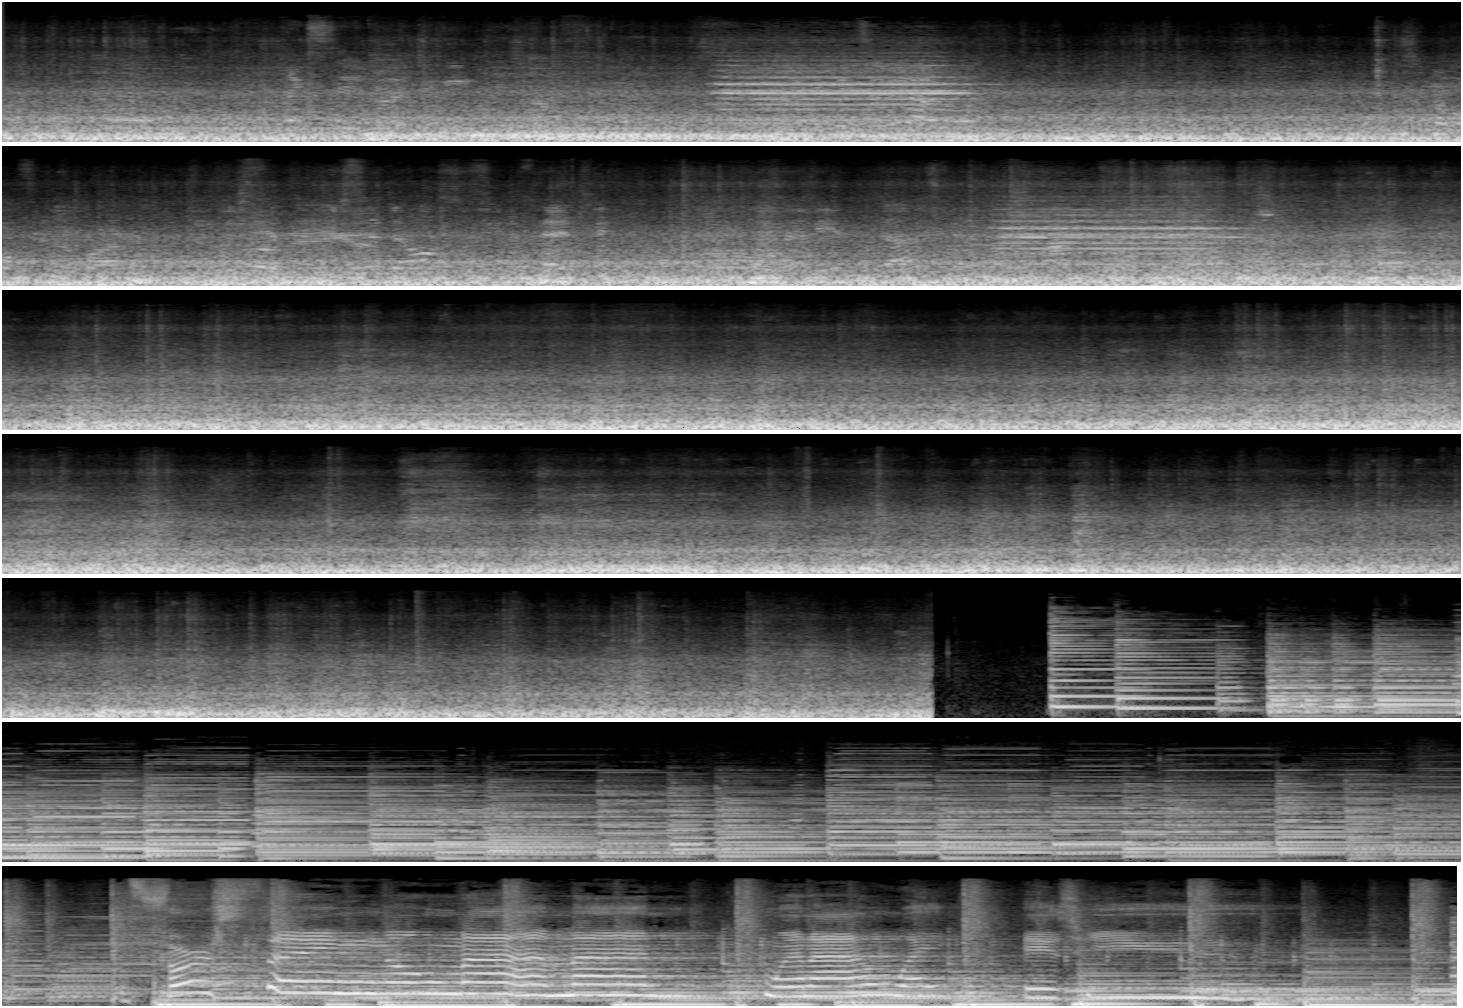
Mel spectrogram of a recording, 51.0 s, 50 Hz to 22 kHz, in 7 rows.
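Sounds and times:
train engine and wheels rumbling: 0:00.0 - 0:33.9, 0:36.0 - 0:51.0
piano music: 0:34.4 - 0:51.0.

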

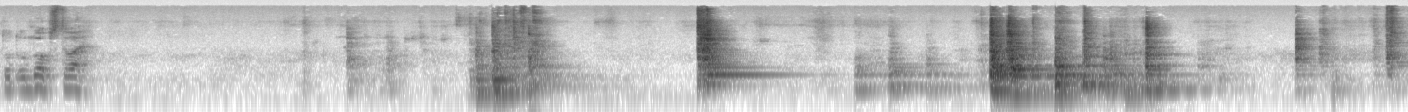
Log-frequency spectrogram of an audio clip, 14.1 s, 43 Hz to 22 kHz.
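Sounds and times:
hollow metal tank clangs: 0:04.7 - 0:05.9, 0:07.0 - 0:07.8, 0:08.5 - 0:12.2.

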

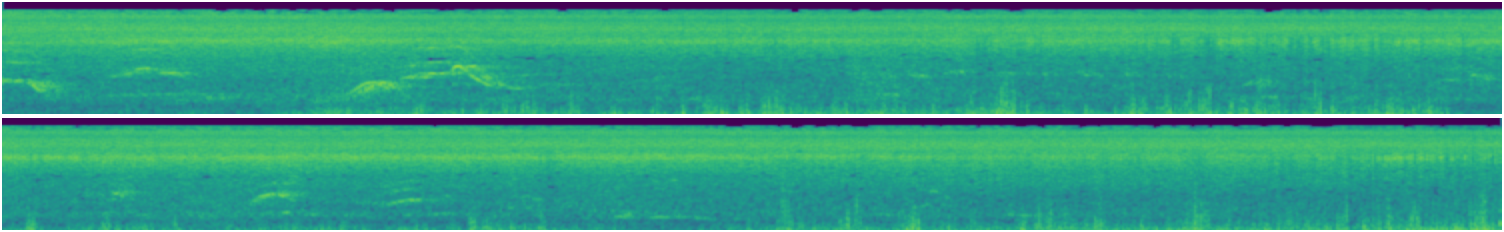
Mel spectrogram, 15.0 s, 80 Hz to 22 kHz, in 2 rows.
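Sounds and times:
short high squeals: 0:00.0 - 0:02.8
water rushing through slide tube: 0:00.0 - 0:15.0.

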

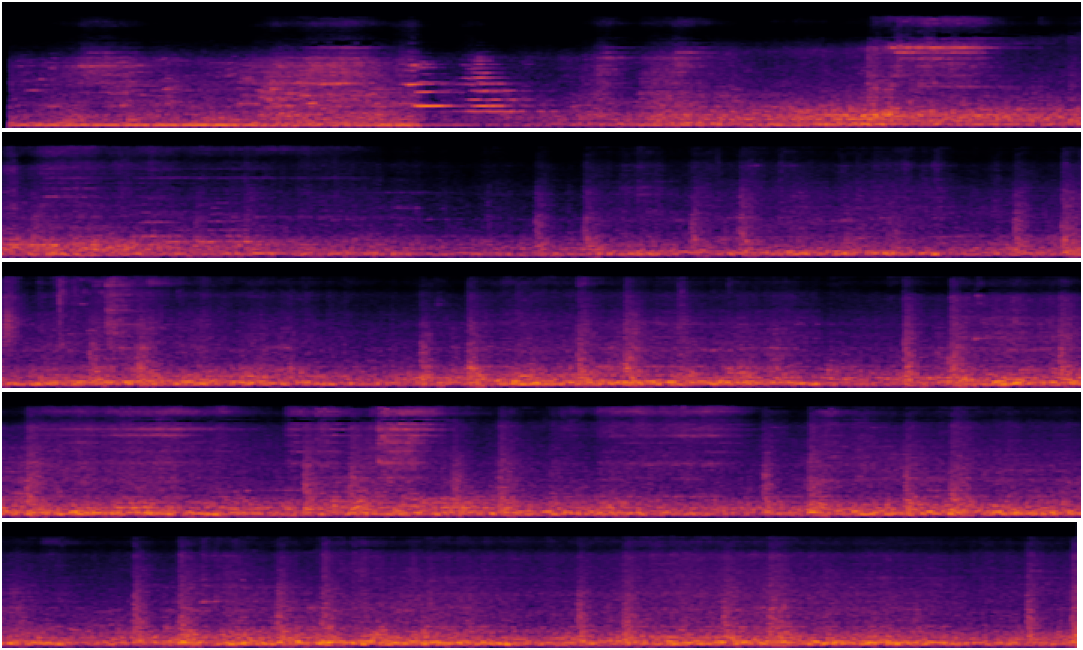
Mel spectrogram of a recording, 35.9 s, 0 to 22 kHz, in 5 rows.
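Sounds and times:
train wheels rumbling on rails: 0:00.1 - 0:35.9
train horn: 0:02.6 - 0:03.7, 0:08.0 - 0:09.0.

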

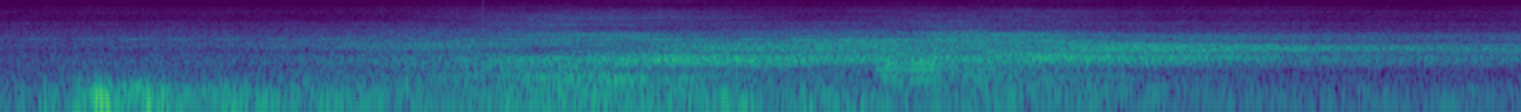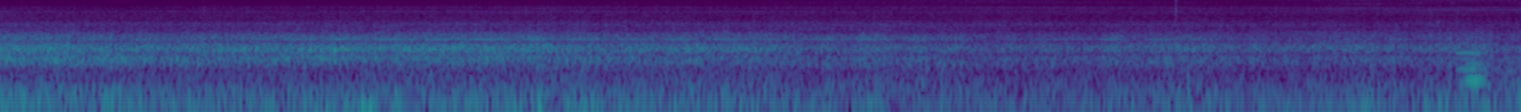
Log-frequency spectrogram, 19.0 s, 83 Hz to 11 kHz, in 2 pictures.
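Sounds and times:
cars driving past: 0:02.0 - 0:12.8
horn-like tone: 0:05.4 - 0:06.5, 0:18.6 - 0:19.0.

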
